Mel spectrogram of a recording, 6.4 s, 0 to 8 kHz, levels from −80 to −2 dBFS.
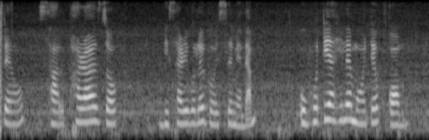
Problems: constant background noise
